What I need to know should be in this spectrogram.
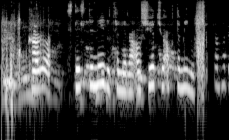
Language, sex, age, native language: Icelandic, female, 11, Icelandic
